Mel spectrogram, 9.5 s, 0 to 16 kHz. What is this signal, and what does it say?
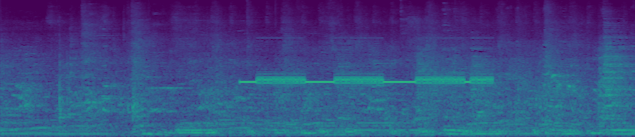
300-baud modem data (V.21 tones), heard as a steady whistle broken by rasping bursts, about 300 baud, 200 Hz shift, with the noise of a restaurant.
